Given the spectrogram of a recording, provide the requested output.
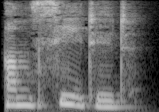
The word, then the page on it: unseeded: British English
